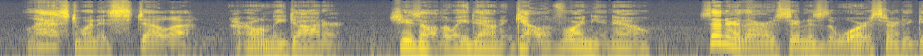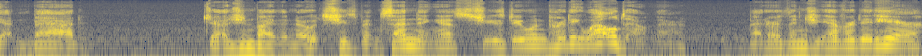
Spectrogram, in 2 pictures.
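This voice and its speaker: Using a put-on character voice that is raspy, the speaker talks at a middle pitch and a moderate pace over clear background noise. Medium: video game. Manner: blunt, plainspoken.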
